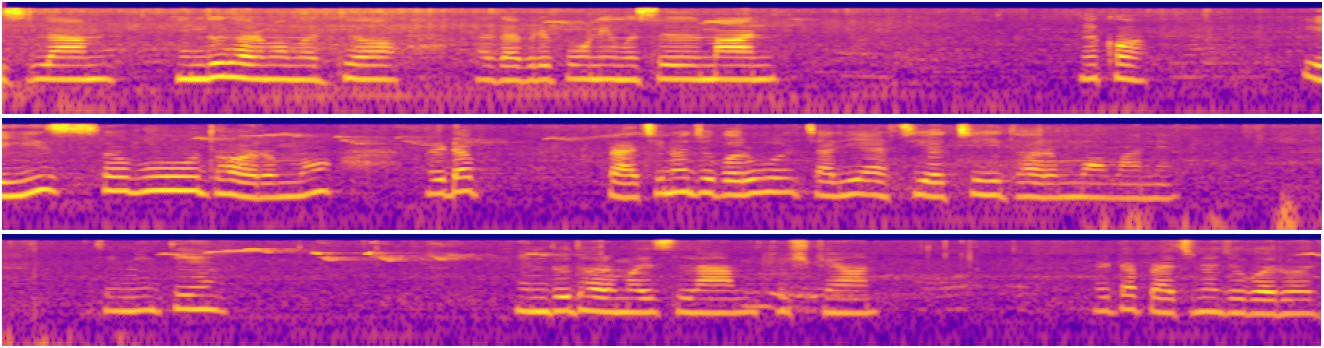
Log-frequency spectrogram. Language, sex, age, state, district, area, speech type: Odia, female, 18-30, Odisha, Subarnapur, urban, spontaneous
